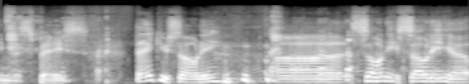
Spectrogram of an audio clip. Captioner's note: all chuckling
